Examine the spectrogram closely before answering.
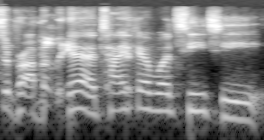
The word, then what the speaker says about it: Taika Waititi: You were the one who telling me how to pronounce it properly. Yeah, Taika Waititi.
